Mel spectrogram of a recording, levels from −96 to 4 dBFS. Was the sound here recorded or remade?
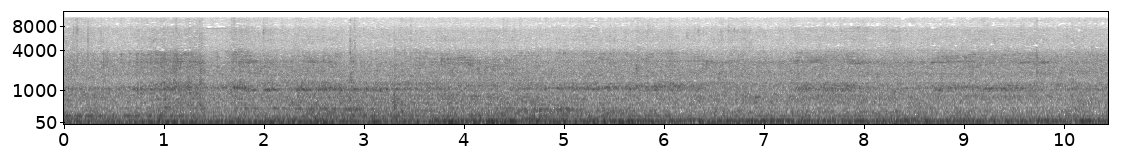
recorded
